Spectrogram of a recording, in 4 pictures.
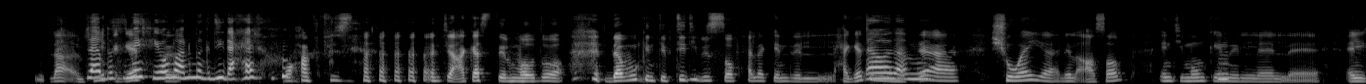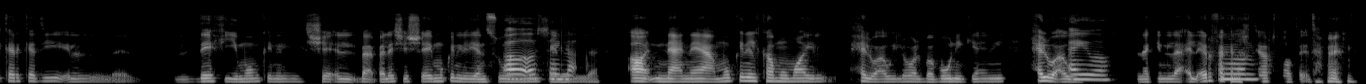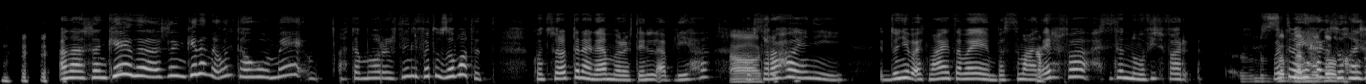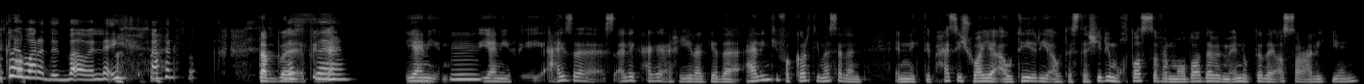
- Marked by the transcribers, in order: laughing while speaking: "حلو"; laughing while speaking: "محفِّزة، أنتِ عكستِ الموضوع"; giggle; tapping; in English: "الكامومايل"; laughing while speaking: "تمامًا"; giggle; tsk; unintelligible speech; unintelligible speech; laugh; laugh; laughing while speaking: "مش عارفة"
- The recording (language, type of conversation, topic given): Arabic, podcast, إزاي بتتعامل مع صعوبة النوم؟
